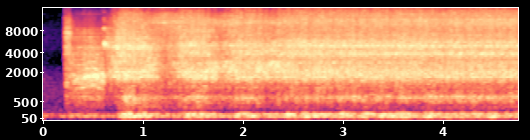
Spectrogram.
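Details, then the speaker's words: Restored numbers-matching 1968 Dodge Charger R/T 440 Magnum V8 first start on an engine run stand: catches cleanly without backfire into a steady brisk fast idle; lifters not yet pumped up but sounds great. "there's not a better feeling you hit that button and it fires off and doesn't backfire and crap all over the place now i always expect them to be noisy because the lifters aren't pumped up yet but boy it sounds great"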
